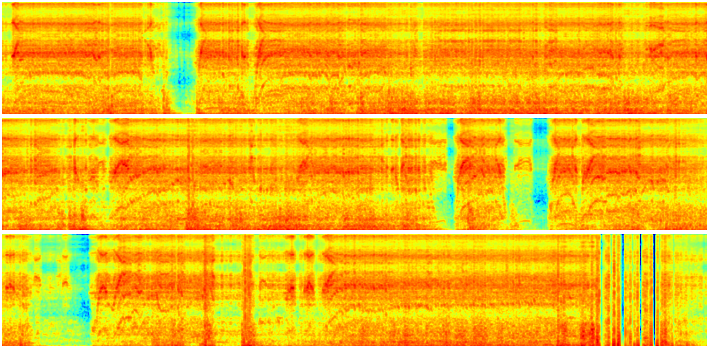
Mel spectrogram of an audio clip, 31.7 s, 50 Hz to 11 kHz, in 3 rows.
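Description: Onboard sound of an electric Traxxas Slash RC short-course truck racing on dirt: a high motor and gear whine over tyre and chassis rumble. The sound drops out sharply a few times, about 3 seconds in, twice around the middle, and once more after that, then turns choppy near the end.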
